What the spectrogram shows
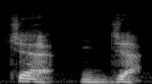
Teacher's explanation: The blade of tongue touches the palate and completely blocks the airstream. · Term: affricates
